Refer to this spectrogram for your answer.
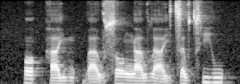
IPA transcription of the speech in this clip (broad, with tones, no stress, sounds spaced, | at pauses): ɔː˥ k̚ h aː˨˧ j m ʊ˨ k̚ w aː˨˥ w s ɔː˧ ŋ aː˨˧ w l aː˨˥ j t͡s ɐ˨˧ w t͡sʰ iː˥ w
